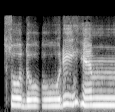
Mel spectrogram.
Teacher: میم ساکن کے بعد میم مشدد ہے، تو یہاں پہ غنہ بھی ہوگا ، بڑا غنہ اکمل میم کی وجہ سے، صدورہم، اس طریقے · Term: ادغام شفوی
